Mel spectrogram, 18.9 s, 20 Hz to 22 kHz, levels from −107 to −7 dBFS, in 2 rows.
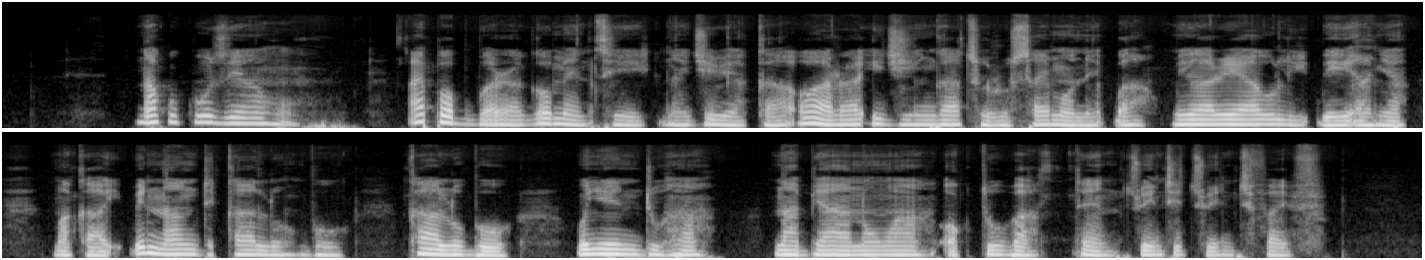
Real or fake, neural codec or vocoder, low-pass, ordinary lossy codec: real; none; 14.4 kHz; none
